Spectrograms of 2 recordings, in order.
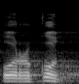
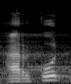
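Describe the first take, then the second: First: The word begins with a u vowel. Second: The word begins with an a vowel. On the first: The speaker calls it right. "Jadi kita bacanya urkud" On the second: The speaker calls it wrong. "ini bukan arkud"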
